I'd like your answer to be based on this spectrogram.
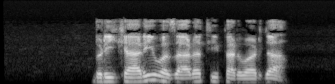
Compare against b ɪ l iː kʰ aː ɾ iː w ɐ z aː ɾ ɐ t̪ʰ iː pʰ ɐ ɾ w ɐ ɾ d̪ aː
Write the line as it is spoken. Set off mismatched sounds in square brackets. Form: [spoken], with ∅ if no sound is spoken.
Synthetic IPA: b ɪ [ɾ] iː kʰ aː ɾ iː w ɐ z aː ɾ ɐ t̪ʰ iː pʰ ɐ ɾ w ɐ ɾ d̪ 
